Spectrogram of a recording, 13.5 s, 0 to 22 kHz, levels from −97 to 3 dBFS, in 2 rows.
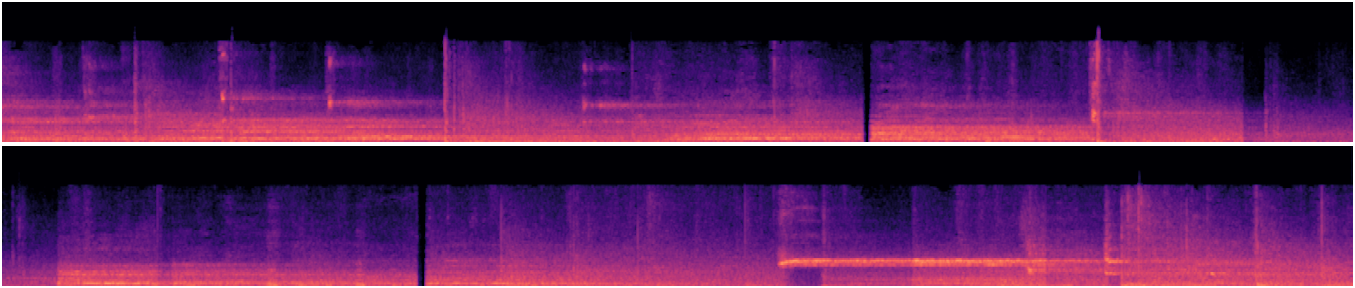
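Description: At 6.21 s the level drops abruptly by about 12 dB and recovers at 7.05 s, then at 11.32 s it jumps up by about 6 dB until 11.98 s: a sudden gain jump, likely from gain applied without a ramp. Sound and background noise shift together, appearing as hard vertical steps in the waveform envelope and spectrogram.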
